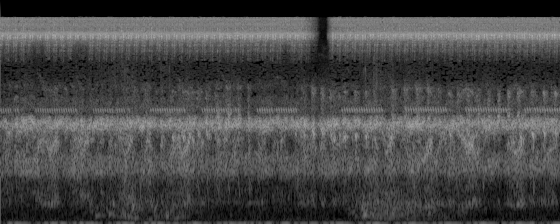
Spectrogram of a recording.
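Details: Swamp at night with occasional rain, frogs trilling and croaking in an overlapping chorus; rapid pulsed calls repeat throughout over low rustling, with a brief dip near the fourth second.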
